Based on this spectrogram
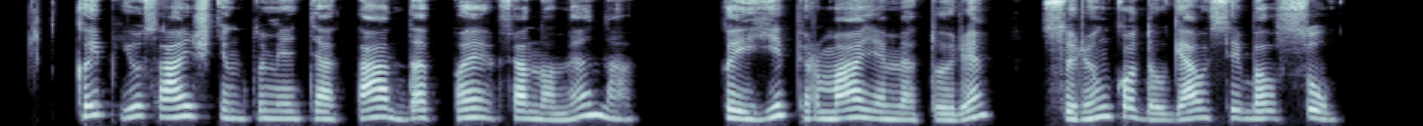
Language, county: Lithuanian, Panevėžys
